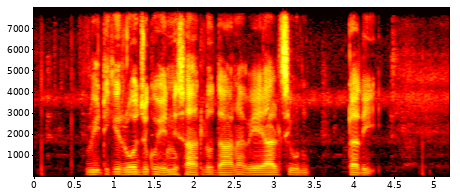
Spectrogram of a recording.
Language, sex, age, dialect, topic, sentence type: Telugu, male, 51-55, Telangana, agriculture, question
